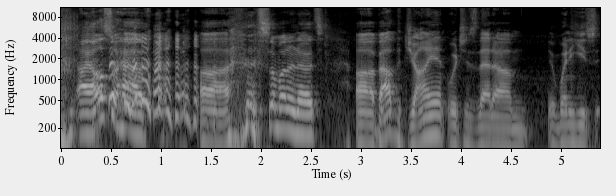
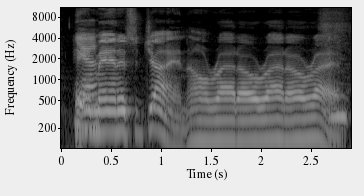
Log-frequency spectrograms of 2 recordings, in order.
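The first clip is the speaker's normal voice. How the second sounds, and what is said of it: Matthew McConaughey impression, Texan drawl. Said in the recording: “he owes Matthew McConaughey royalties for his accent”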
